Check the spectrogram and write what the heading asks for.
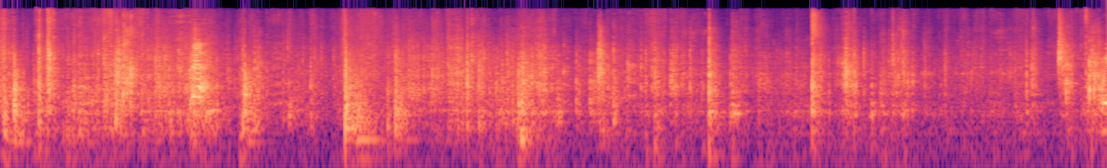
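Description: Packaging being handled in a large cardboard box: scattered knocks, rustles and clicks as parts and wrapping are moved about.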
